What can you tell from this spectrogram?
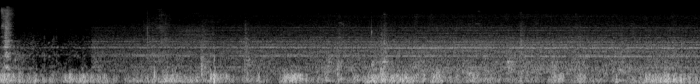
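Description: Siemens Vectron electric locomotive rolling slowly past at close range, with a steady high whine over the low rumble of its wheels and irregular knocks as they cross the rails. A short sharp click comes right at the start.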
